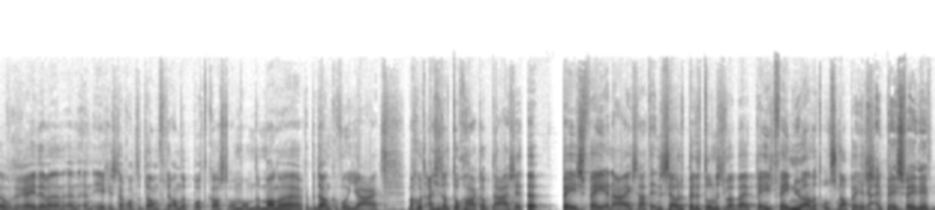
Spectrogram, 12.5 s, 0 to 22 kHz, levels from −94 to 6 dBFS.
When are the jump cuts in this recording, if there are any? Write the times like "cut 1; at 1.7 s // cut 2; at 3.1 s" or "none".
cut 1; at 4.0 s // cut 2; at 6.9 s

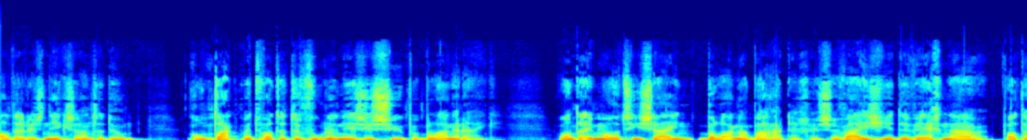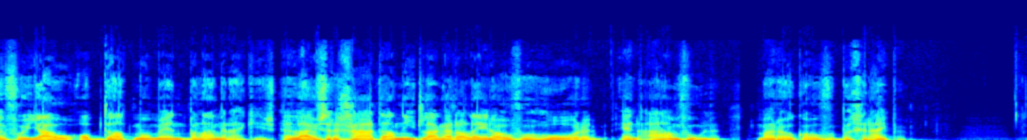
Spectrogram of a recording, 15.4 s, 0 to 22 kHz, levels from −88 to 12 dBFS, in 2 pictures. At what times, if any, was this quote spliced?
cut 1; at 1.2 s // cut 2; at 9.7 s // cut 3; at 13.2 s

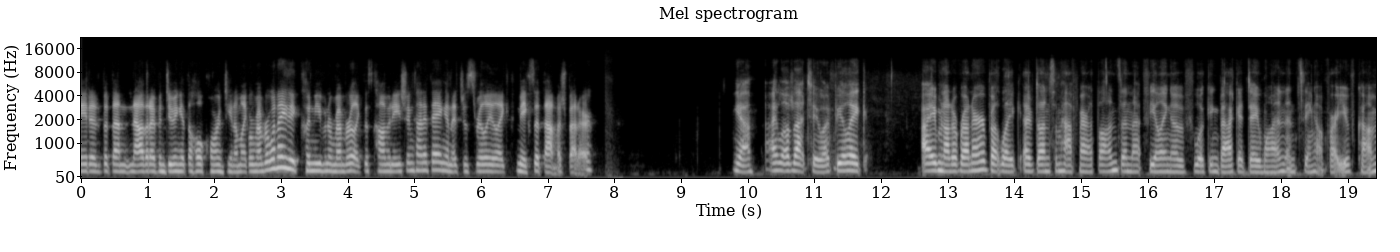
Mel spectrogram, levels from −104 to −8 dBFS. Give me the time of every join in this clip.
cut 1; at 2.5 s // cut 2; at 6.5 s

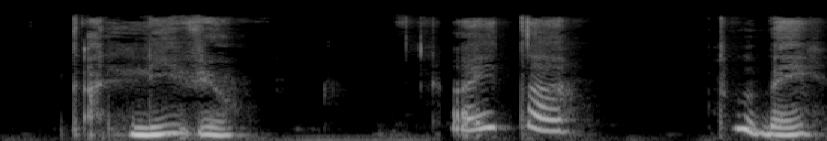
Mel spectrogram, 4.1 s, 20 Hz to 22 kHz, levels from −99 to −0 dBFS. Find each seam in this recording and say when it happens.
cut 1; at 2.2 s

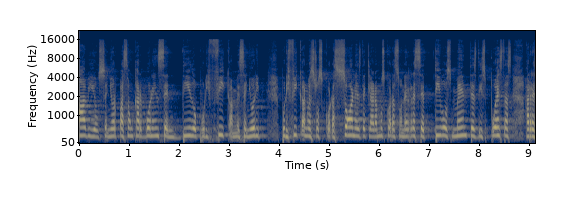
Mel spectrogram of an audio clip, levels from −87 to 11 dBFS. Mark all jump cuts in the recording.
none

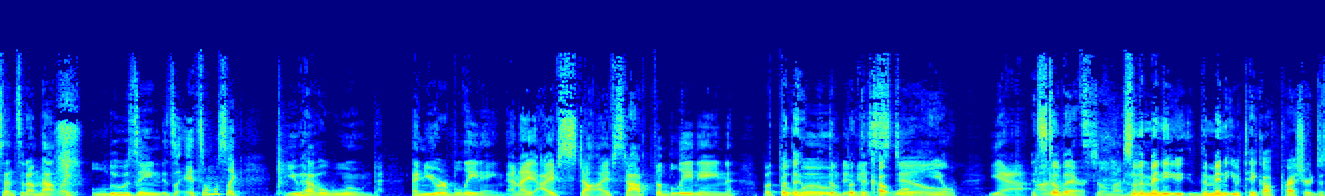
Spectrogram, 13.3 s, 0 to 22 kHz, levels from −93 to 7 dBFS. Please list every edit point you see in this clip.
none

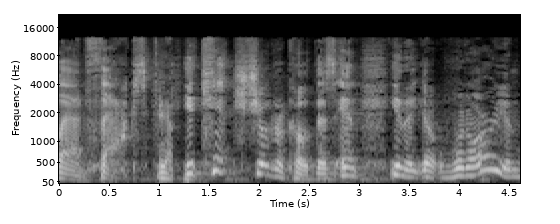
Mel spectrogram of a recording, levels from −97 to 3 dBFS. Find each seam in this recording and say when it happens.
cut 1; at 1.1 s

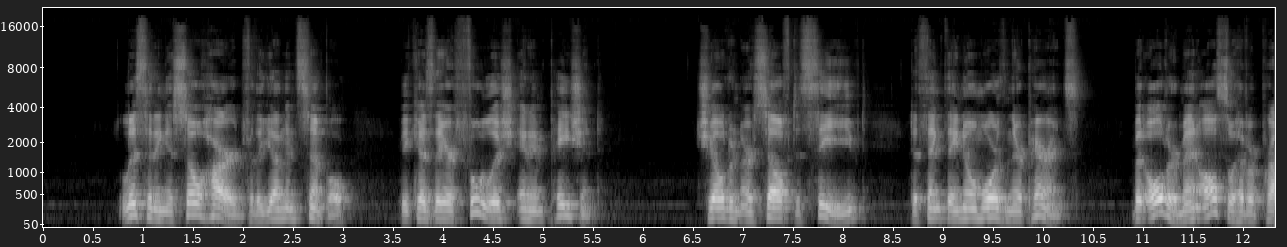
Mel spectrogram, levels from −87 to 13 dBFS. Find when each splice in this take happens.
cut 1; at 10.7 s

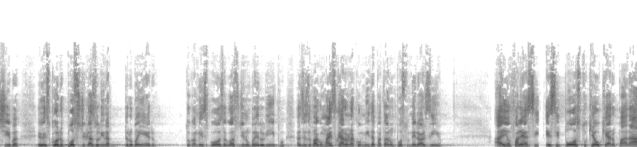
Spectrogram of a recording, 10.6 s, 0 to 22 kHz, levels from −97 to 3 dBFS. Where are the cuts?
cut 1; at 1.8 s // cut 2; at 9.0 s

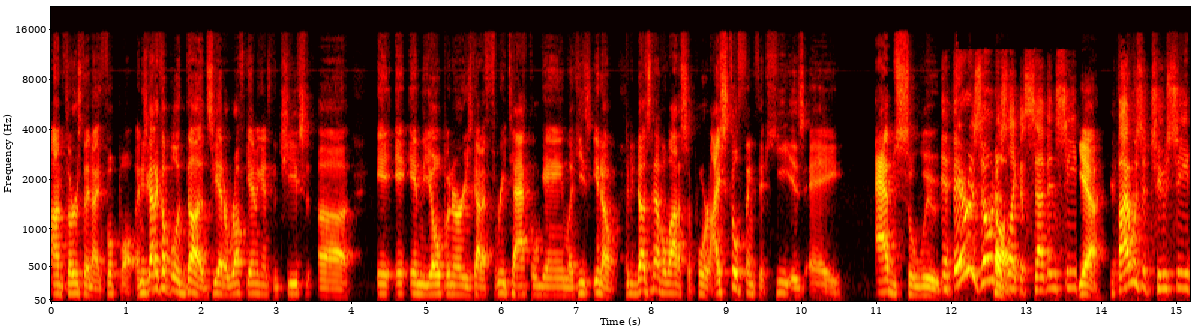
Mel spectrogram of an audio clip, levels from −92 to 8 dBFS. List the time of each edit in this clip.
cut 1; at 7.6 s // cut 2; at 13.7 s

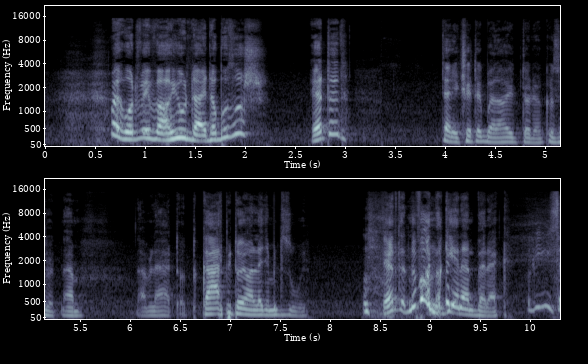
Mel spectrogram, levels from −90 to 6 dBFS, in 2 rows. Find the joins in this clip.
none

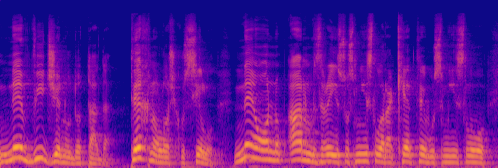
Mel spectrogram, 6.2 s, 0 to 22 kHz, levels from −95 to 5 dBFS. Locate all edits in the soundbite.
none

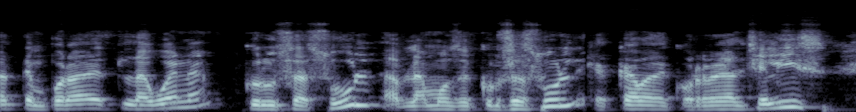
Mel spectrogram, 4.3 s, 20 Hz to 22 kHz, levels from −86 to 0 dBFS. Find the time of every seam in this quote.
cut 1; at 1.2 s // cut 2; at 2.9 s

